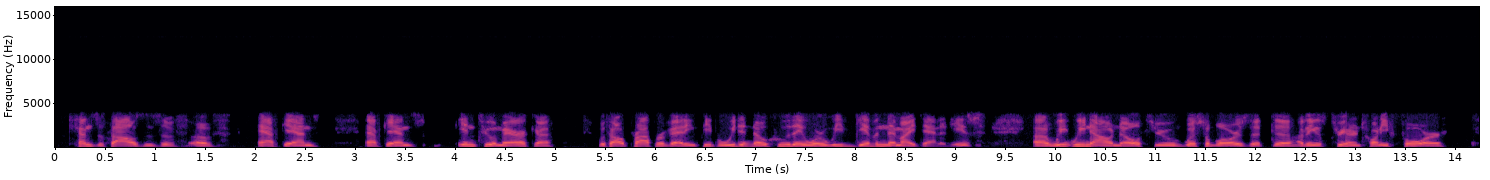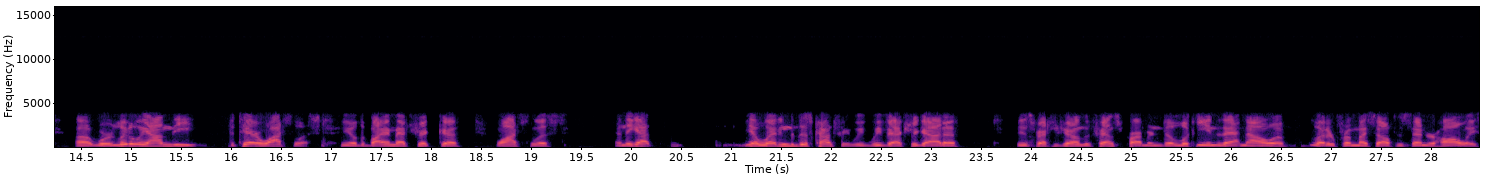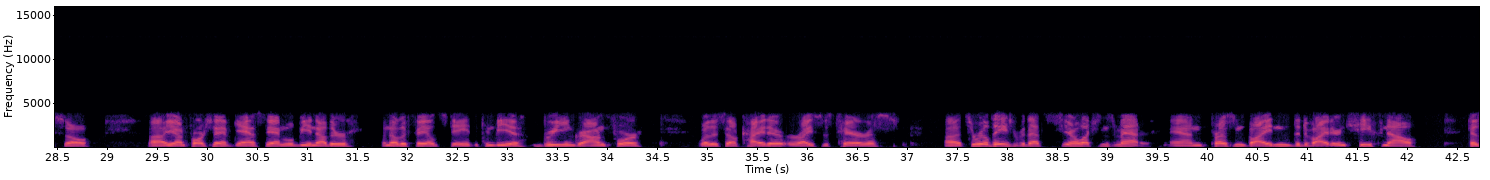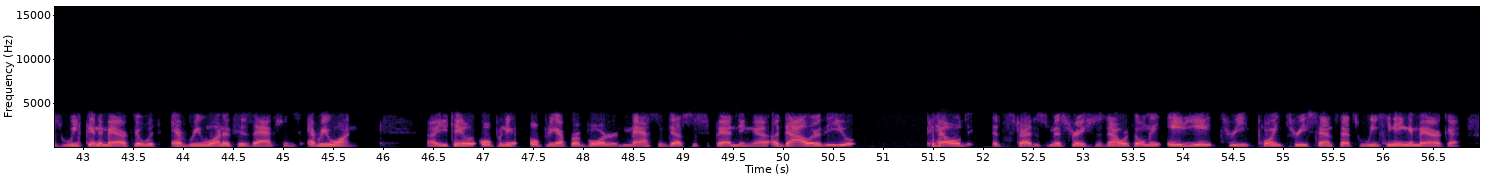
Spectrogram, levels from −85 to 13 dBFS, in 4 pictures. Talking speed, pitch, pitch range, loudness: 180 wpm, 140 Hz, 130-155 Hz, -27 LUFS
